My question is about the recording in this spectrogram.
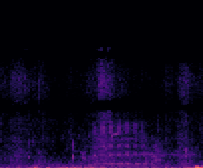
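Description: Zwartbles ewe lambs grazing, quiet, with a faint brief bleat about a second in over a low rumble.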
